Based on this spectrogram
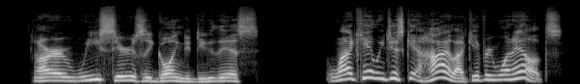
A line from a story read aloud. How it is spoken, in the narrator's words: Vernon whined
